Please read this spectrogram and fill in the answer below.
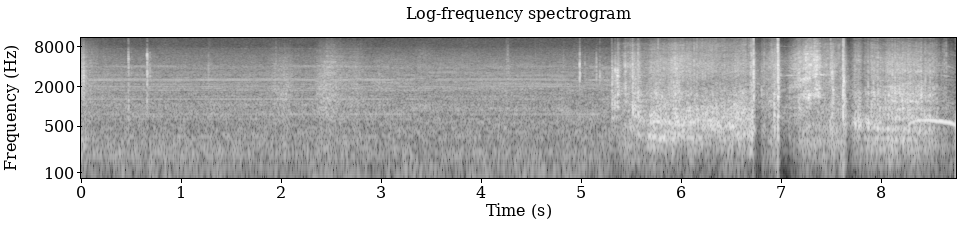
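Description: A mop scrubbing across concrete, quietly. About five seconds in, skateboard wheels start rolling loudly over rough asphalt, and a few sharp clacks of the board come close together near the end.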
